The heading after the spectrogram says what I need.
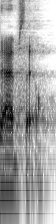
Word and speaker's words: Abseil: have to change it let's change that C to an S and just keep pronouncing it abseil that is literally what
